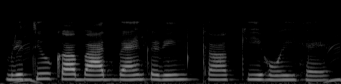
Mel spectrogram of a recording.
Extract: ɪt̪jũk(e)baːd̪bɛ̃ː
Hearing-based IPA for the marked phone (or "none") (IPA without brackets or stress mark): a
